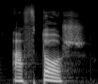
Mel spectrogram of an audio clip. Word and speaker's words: αυτός: For example, look at the word αυτός, where Ypsilon is pronounced as φ.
